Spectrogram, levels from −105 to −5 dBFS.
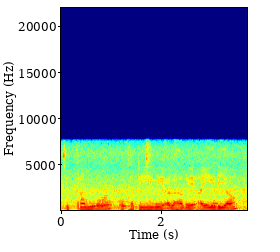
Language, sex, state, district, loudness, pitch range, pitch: Telugu, female, Andhra Pradesh, Sri Satya Sai, -14 LUFS, 195-200 Hz, 195 Hz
